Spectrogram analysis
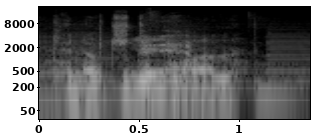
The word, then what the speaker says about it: Tenochtitlan: Like, you'd expect them to pronounce it like a K sound, but I remember looking it up, and it's pronounced as a ch sound. The Tenochtitlan.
